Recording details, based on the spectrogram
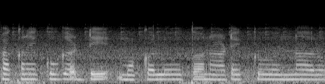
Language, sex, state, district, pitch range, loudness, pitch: Telugu, female, Andhra Pradesh, Srikakulam, 225-235 Hz, -16 LUFS, 230 Hz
